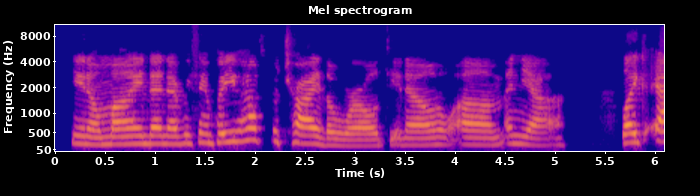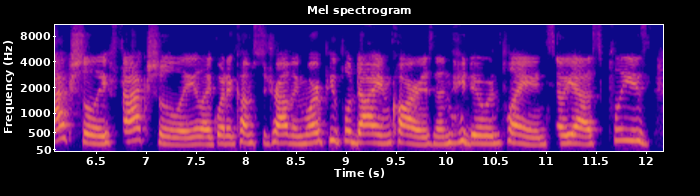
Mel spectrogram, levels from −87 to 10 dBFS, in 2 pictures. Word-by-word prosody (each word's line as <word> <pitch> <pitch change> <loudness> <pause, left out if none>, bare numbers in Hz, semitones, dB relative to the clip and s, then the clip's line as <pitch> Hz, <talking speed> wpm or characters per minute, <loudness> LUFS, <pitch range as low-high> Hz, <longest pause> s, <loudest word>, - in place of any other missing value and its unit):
you 215 -2 -3
know, 190 -2 -1
mind 200 +2 0
and 210 -1 +2
everything, 220 +3 -4
but 235 +2 -1
you 270 +1 -2
have 305 +2 +1
to 265 - -7
try 220 -3 +3
the 175 -2 -4
world, 155 0 -3
you - - -12
know, 175 +1 -3
um, 185 0 -2
and 210 -1 -7
yeah 175 -3 -5 0.6
like 240 +1 +3
actually, 240 -8 +2
factually, 225 -9 0
like, 195 0 +1
when 215 -1 +1
it 205 - -2
comes 230 +1 -1
to 225 - -13
traveling, 225 -3 +2
more 235 +4 +2
people 285 0 -2
die 235 -2 +4
in 220 0 0
cars 205 -4 +3
than 200 +1 -3
they 250 +4 -1
do 220 -2 +1
in 210 +2 -2
planes, 210 -5 0
so, 220 - +2
yes, 200 -3 +3
please 285 -6 -2
210 Hz, 190 wpm, -23 LUFS, 195-235 Hz, 0.6 s, die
